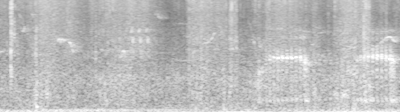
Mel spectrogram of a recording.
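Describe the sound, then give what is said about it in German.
A dense chorus of frogs croaking loudly at a pond while mating on mild days, layered and continuous with overlapping rattling calls and occasional higher chirps, steady in loudness throughout. The pond lies among meadows, a small stream, big trees and bushes, hidden behind tall grasses. “Die Frösche haben mit ihrem lauten Quaken und der Fortpflanzung begonnen.”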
